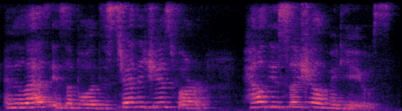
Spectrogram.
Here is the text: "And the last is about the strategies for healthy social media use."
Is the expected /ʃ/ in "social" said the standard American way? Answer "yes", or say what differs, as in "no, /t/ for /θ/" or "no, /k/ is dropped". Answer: yes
